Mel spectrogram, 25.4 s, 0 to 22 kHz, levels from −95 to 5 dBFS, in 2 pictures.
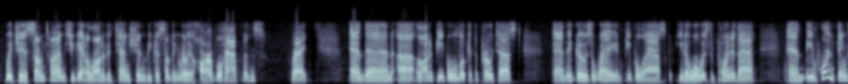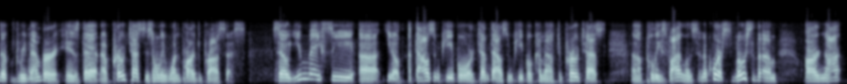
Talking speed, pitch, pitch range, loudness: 205 wpm, 145 Hz, 135-165 Hz, -18 LUFS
